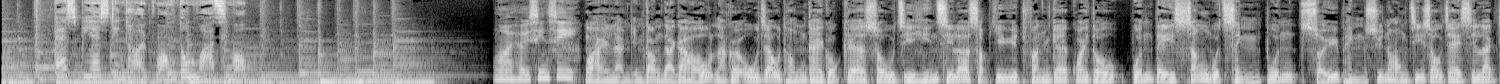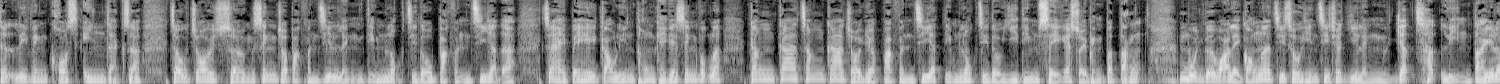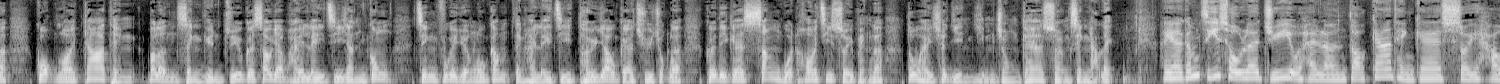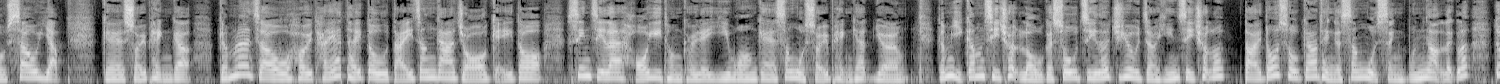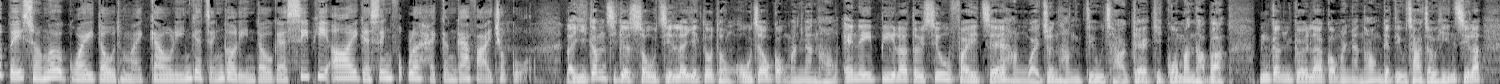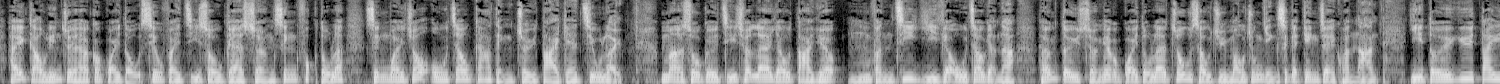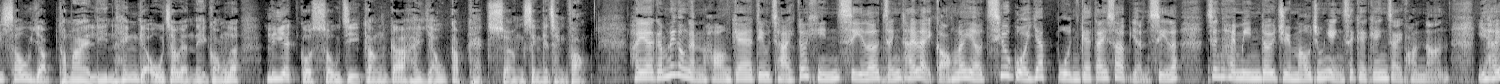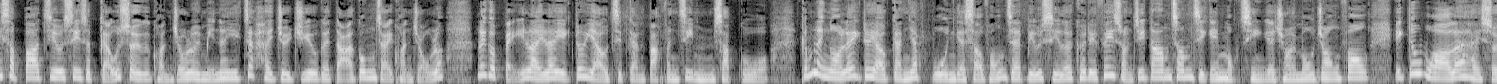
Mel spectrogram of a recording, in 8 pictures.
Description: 【時事報導】統計局數據證實澳洲生活開支壓力巨大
